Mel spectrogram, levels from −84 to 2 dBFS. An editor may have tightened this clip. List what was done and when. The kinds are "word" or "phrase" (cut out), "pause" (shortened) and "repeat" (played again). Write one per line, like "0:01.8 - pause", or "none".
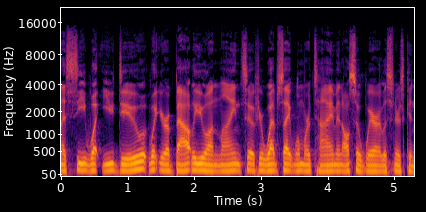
0:01.3 - word
0:02.0 - word
0:03.0 - phrase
